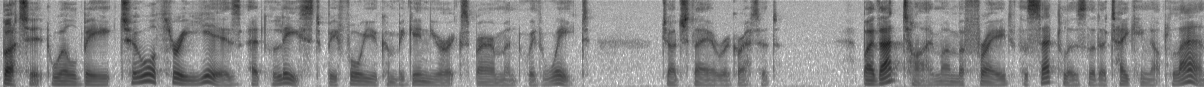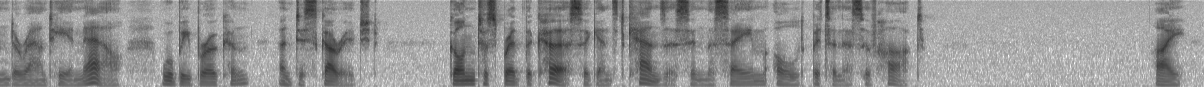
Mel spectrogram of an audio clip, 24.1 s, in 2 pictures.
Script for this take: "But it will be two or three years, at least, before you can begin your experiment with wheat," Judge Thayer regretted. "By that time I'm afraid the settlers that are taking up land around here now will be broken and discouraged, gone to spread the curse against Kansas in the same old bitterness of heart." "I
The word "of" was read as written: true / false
true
